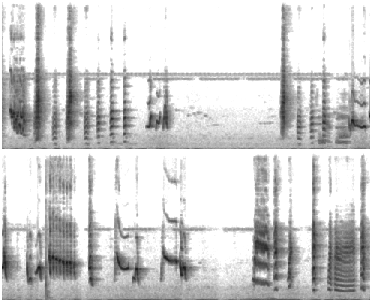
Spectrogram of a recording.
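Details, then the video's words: Long-tailed shrike song used as a lure to prompt a reluctant shrike to sing: a rapid, varied medley of sharp chirps, high whistled slurs and buzzy trills in bursts, with a short pause midway and faint low hum beneath. "Pancingan cendet males bunyi agar nyaut gacor"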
